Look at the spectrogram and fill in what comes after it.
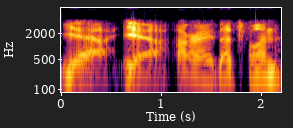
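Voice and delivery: very quiet, dry, sarcastic tone. Answering "isn't that fun?" about a second date update: sarcastic. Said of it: "he's also being sarcastic".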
